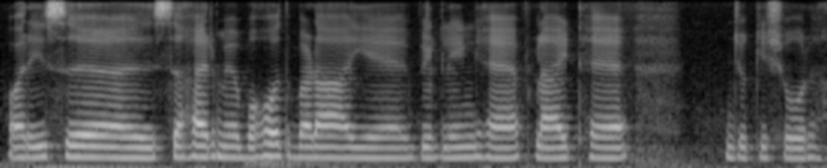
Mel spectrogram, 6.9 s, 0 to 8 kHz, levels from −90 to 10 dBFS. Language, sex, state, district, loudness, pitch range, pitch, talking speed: Hindi, female, Bihar, Muzaffarpur, -19 LUFS, 185-195 Hz, 190 Hz, 120 wpm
